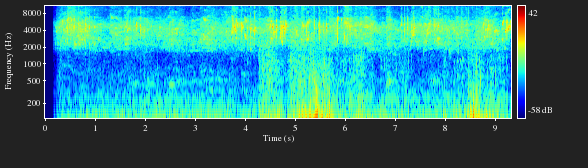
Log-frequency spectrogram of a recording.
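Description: Rosy-faced lovebirds give a constant stream of shrill, high chirps and squeaks, overlapping without pause, with occasional low thumps and rustling.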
